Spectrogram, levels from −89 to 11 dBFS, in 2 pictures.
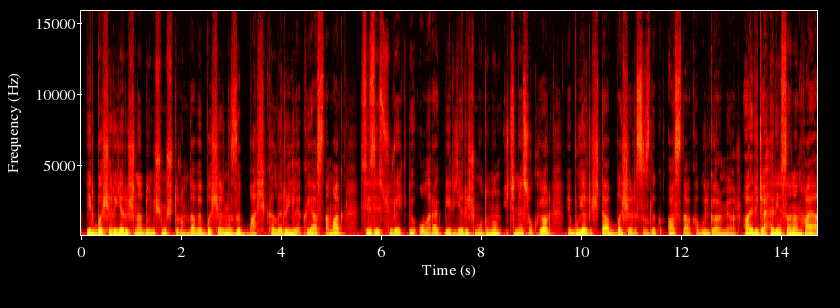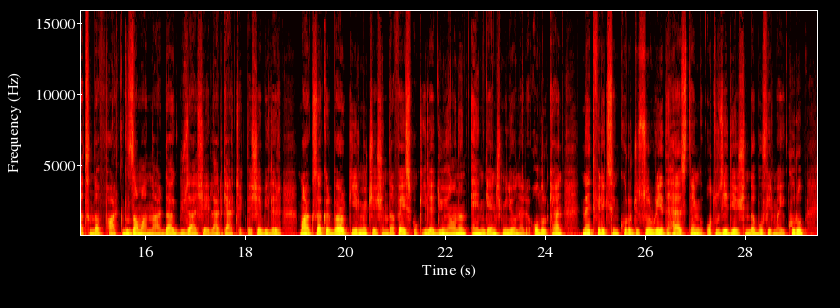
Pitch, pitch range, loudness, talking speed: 120 Hz, 95-150 Hz, -22 LUFS, 110 wpm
